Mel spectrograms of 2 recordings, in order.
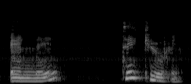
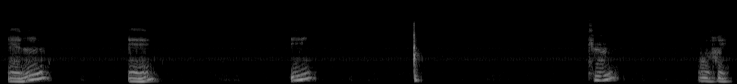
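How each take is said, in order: First: The t of est is sounded before écœurée. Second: The t of est is not sounded before écœurée.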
